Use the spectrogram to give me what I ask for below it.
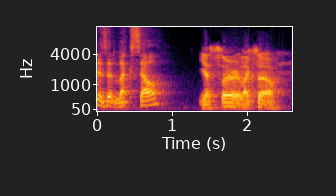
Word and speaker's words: Lexell: So, yeah, let's dig into the meat of today's discussion, which is, am I pronouncing it right? Is it Lexell? Yes, sir. Lexell. Lexell.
